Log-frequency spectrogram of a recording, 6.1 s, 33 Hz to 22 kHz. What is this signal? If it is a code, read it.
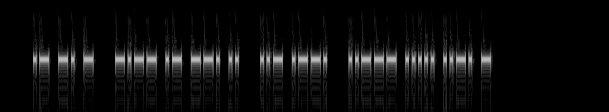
Morse code, heard as a keyed tone, about 38 wpm, 700 Hz. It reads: ANT YAGI UP 25FT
